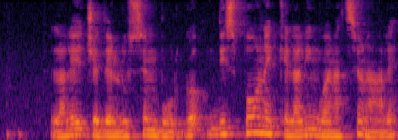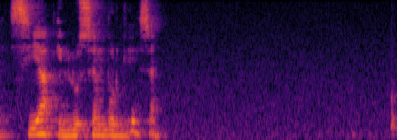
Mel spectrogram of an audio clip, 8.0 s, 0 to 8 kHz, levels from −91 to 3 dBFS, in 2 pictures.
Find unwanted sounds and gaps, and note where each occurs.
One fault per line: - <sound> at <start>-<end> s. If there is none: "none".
none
